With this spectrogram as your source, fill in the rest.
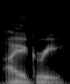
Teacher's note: You are connecting the I sound directly into that schwa sound of agree. Ah. It creates a kind of fluid bridge.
